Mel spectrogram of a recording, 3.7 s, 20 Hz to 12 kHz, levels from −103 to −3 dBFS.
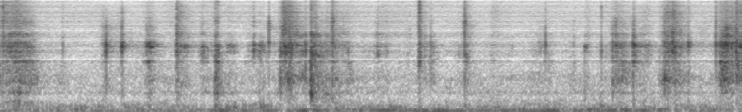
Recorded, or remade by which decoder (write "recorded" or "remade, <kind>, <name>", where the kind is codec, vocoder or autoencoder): remade, codec, SNAC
